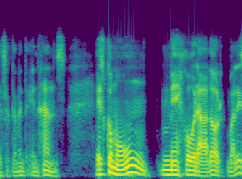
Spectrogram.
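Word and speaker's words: Enhance: esto Adobe en anses este no somos se pronuncia exactamente en Hans es como un mejorador vale si grabáis grabáis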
